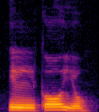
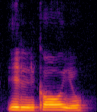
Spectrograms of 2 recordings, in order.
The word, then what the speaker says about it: 읽어요: But from here, after the below consonant, when next characters start with iung, then we have to bring over the second below consonant. We can pronounce 읽어요. 읽어요.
